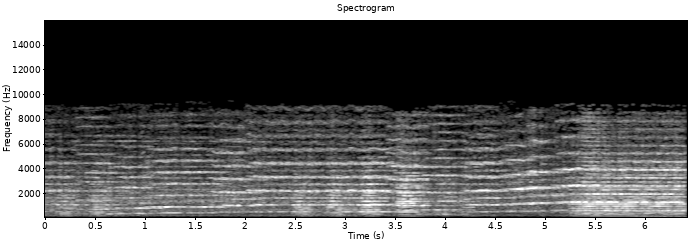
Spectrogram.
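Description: Orchestral film-score music led by violins playing a flowing melody. About five seconds in, the full orchestra swells in, fuller and lower.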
